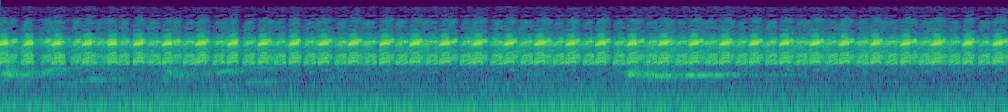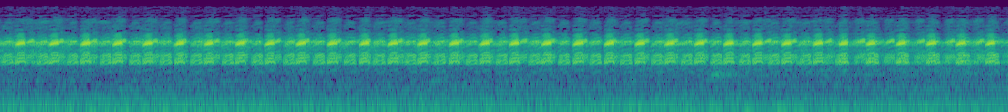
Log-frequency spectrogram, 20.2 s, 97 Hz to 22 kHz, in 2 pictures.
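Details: Chorus of frogs in a Korean minari (water dropwort) field, recorded 14 May 2021: dense, rapid pulsed croaking, about three calls a second, steady and unbroken throughout, with a faint low rumble beneath.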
